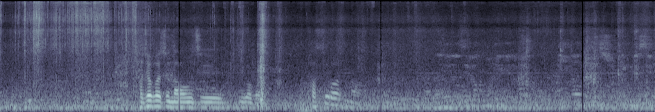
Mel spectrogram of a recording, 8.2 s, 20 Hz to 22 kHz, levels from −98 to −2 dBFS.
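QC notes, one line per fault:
2.23–2.25, 4.75–4.77, 7.27–7.29 s: gap between chunks, about 21 ms of hard-edged silence every 2.5 s. Unlike a dropout, nothing is lost; sound resumes exactly where it stopped.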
